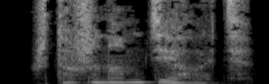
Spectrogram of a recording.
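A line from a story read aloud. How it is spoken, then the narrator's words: Terrified whisper. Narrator (Russian): в ужасе прошептала я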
